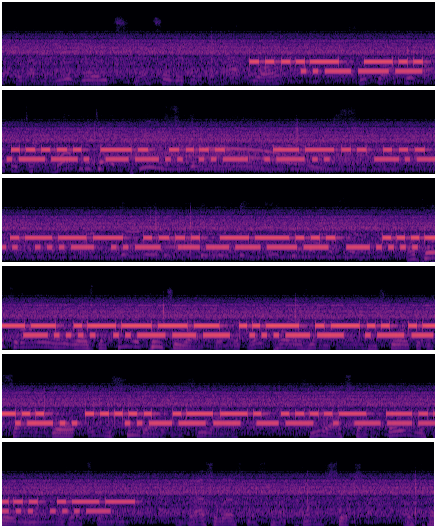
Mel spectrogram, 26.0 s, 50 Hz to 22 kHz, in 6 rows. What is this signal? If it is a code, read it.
Morse code, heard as two keyed tones, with radio static and room echo. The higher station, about 16 wpm, 1240 Hz: 4D5NH ZSJH7 31ULL 5P46W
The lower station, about 20 wpm, 760 Hz: 2PZUL CVU06 623WL 2ME8V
